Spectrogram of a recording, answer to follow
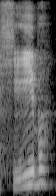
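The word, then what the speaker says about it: H-E-B: The way you pronounced Heb was funny. Is it like Hebe? I'm from the middle of America in Missouri, so Midwest. That's what they call it. Modoc. I'm just gonna venom Modoc because why not? From Houston, Texas, it's pronounced Heb.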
